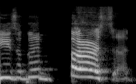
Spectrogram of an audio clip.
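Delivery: low-key dog voice. Retelling chatting with the dog at the vet: bo voice. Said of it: "I was just doing my Bo thing".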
